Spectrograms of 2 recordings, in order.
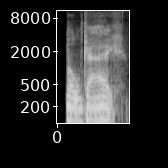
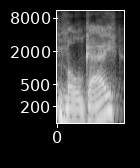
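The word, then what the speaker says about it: Milngavie: where I was raised um called M right mgy is how it's pronounced unless you're from mgy in which case it's mavi cuz that's how it's spell m i l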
